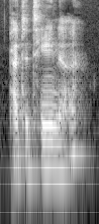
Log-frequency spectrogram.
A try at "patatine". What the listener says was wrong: Patatine. It's an e.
